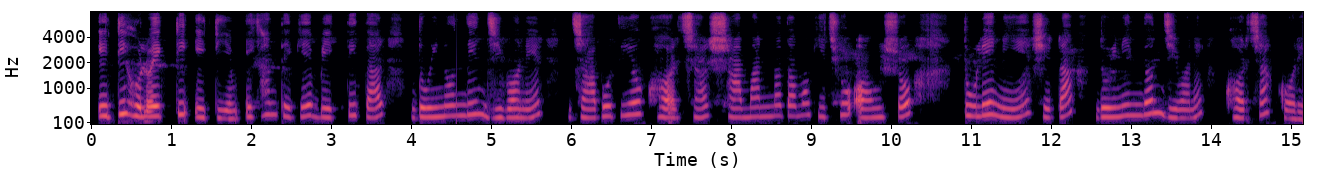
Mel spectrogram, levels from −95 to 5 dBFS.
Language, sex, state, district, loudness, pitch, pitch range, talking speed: Bengali, female, West Bengal, Jalpaiguri, -39 LUFS, 260 Hz, 235-300 Hz, 85 wpm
